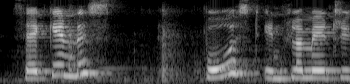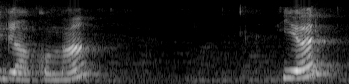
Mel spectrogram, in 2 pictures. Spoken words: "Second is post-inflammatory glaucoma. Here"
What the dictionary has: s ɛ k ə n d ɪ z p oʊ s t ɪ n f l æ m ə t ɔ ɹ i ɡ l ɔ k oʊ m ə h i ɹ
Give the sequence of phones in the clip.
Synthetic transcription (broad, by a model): s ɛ k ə n d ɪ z p oʊ s t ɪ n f l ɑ m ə t ɹ i ɡ l ɔ k oʊ m ə h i ɹ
